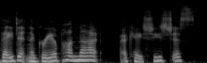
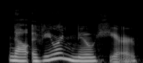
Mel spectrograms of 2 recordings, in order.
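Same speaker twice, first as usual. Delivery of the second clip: ordinary talk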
